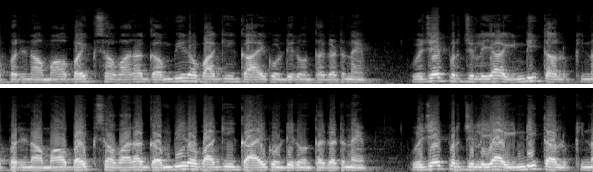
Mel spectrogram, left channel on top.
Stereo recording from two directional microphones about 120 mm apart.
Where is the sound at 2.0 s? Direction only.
20° right (ahead or behind).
